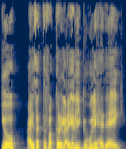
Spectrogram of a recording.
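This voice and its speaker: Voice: very high voice, animated, rapid-fire. A performer voicing a spoiled, demanding Egyptian housewife who talks in a whiny, coaxing way.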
